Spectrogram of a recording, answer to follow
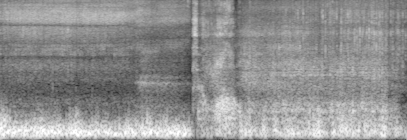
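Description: Water running under pressure from a yard hydrant and hissing and splashing out of a broken garden-hose spray nozzle, over a steady low rumble. A sharp click comes about halfway through.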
